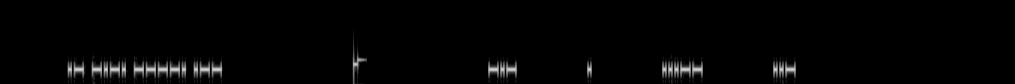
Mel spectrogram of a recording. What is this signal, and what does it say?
Morse code, heard as a keyed tone, about 39 wpm, spaced as for 17 wpm, 700 Hz. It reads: AC9W KE3U
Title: USA Call Signs - 4 Characters - 8x Character Spacing - 40wpm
